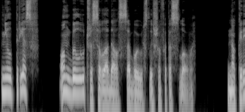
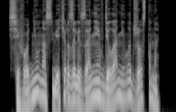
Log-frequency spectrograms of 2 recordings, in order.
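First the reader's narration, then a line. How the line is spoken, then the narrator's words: Calm reply. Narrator (Russian): спокойно отозвался Эндрю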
